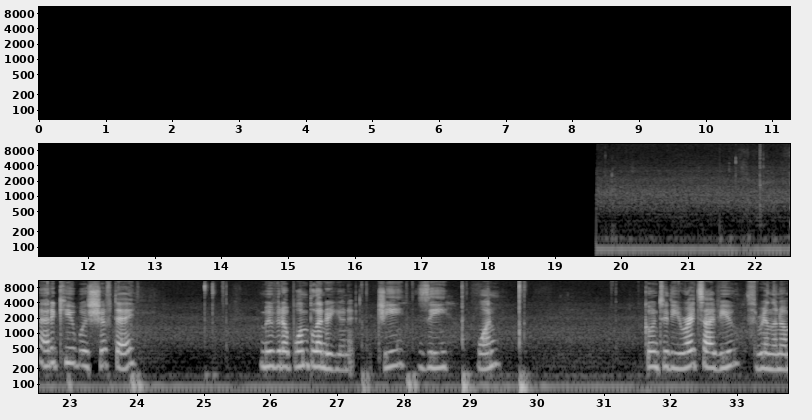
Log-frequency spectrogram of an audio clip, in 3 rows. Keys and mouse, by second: 0.6 click, 0.9 z, 1.0 a, 1.7 ctrl+z, 2.4 z, 2.5 click, 3.3 click, 3.9 click, 5.8-11.3 middle drag, 8.2 l, 8.8 l, 11.3-13.3 drag, 16.1 KP_1, 18.0 a, 19.8-23.8 middle drag, 23.8 shift+a, 27.3 g.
